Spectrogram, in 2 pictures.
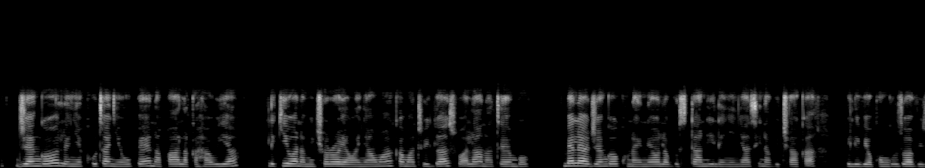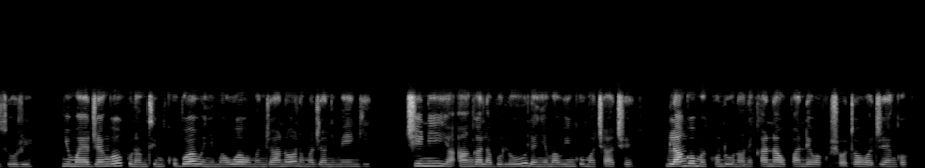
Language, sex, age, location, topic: Swahili, female, 18-24, Kisumu, education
